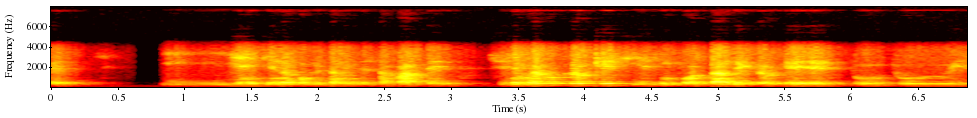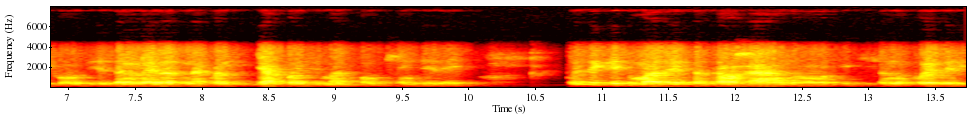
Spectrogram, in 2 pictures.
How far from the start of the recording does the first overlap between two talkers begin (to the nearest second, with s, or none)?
none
